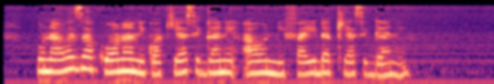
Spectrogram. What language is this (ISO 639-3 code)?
swa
